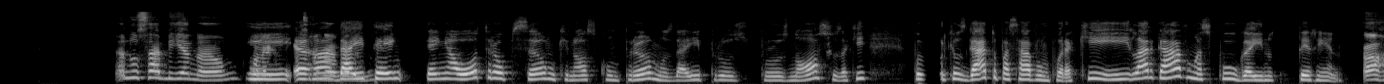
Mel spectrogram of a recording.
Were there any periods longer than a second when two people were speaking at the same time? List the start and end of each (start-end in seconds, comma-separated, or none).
2.4-3.8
